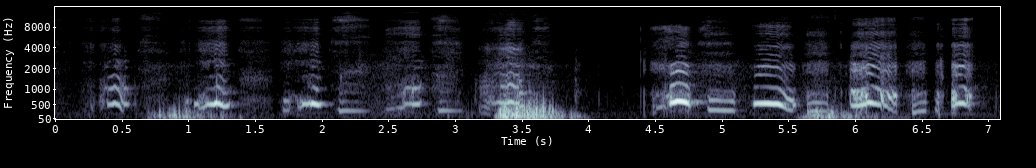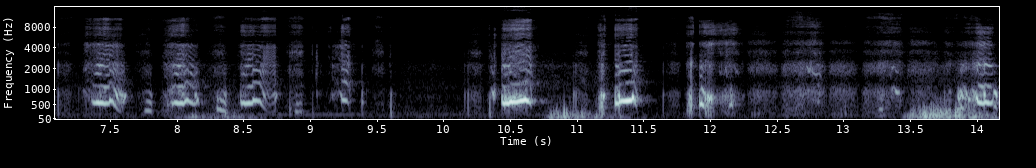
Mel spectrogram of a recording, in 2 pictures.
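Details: 2-month-old infant with stridor present since birth fusses and whimpers, with harsh, noisy, high-pitched breathing between cries; stridor.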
